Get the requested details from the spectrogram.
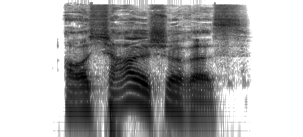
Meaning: strong/mixed nominative/accusative neuter singular comparative degree of archaisch
- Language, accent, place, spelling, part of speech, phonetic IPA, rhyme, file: German, Germany, Berlin, archaischeres, adjective, [aʁˈçaːɪʃəʁəs], -aːɪʃəʁəs, De-archaischeres.ogg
